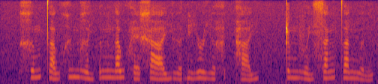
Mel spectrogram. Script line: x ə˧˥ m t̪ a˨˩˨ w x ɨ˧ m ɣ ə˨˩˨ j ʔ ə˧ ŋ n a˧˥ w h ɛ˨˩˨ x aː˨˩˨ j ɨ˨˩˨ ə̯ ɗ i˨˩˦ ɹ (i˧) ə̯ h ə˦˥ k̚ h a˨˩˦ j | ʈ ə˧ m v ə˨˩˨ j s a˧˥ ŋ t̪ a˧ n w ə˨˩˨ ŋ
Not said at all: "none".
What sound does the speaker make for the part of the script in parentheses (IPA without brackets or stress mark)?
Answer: i˨˩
